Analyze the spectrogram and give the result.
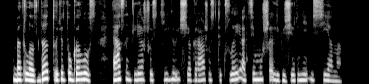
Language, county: Lithuanian, Klaipėda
